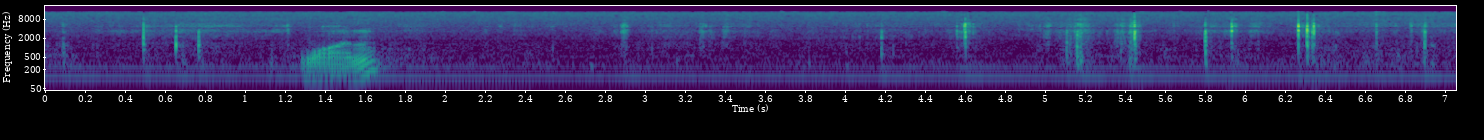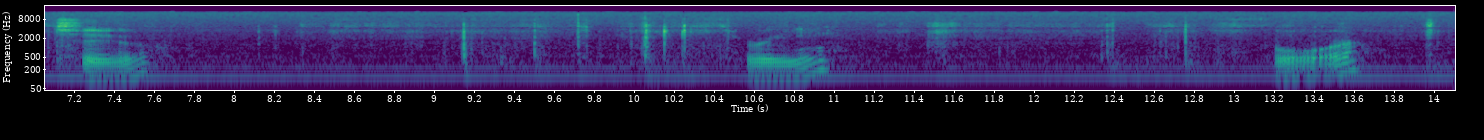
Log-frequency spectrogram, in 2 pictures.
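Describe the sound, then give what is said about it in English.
Paper is creased and folded again and again, five times, to begin making a row of paper dolls, with crisp crinkles and taps over a steady low hum, and a few short voiced sounds breaking in between folds. “Somebody told me that if you fold the paper 5 times, that was a good way to begin to make a paper doll.”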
